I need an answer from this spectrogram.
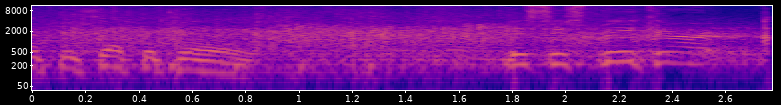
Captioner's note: some Applause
